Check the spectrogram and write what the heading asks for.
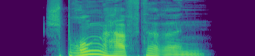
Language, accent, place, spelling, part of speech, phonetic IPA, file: German, Germany, Berlin, sprunghafteren, adjective, [ˈʃpʁʊŋhaftəʁən], De-sprunghafteren.ogg
- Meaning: inflection of sprunghaft: 1. strong genitive masculine/neuter singular comparative degree 2. weak/mixed genitive/dative all-gender singular comparative degree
